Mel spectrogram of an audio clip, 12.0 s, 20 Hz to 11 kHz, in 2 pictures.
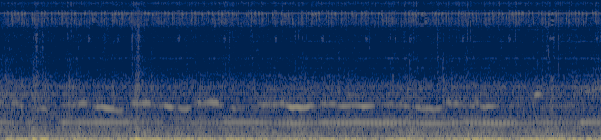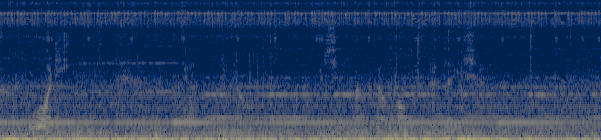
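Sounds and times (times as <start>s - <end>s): steady hum: 0.0s - 12.0s
thin wavering whine: 0.0s - 12.0s.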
